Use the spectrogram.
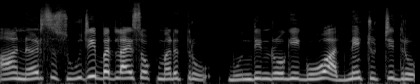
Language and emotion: Kannada, disgusted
